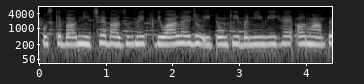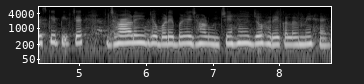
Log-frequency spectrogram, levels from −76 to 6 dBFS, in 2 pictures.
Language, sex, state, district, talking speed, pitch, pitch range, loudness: Hindi, female, Punjab, Fazilka, 220 wpm, 225 Hz, 215-235 Hz, -16 LUFS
